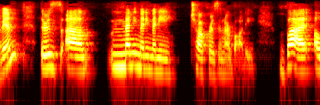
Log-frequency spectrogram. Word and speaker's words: chakra: in the yoga world I was taught by my mentors to pronounce the CH as a hard sound so it's pronounced chakra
